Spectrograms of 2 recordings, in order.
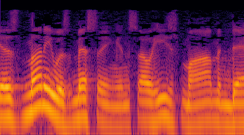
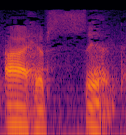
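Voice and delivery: hushed confession; 7 semitones lower, 10 dB quieter, much slower than usual. Retold or imitated. Confession quoted softly, slowly.

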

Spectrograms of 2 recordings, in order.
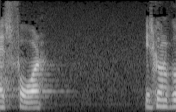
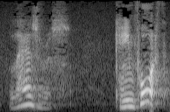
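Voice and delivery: ordinary talk

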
